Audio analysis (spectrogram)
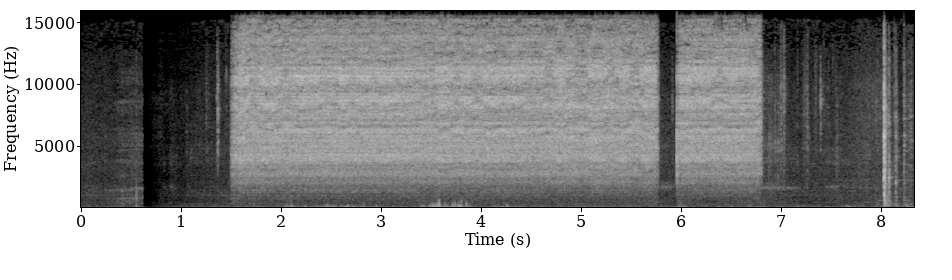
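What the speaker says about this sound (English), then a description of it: "Maybe spray it with the brake parts cleaner." Brake parts cleaner sprays onto the turbocharger outlet of a BMW F30 328i in a long, loud, close hiss, cut briefly once, framed by faint clicks and handling noises and no speech.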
